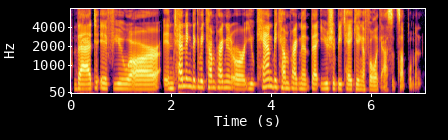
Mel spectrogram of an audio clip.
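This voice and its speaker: Smooth, clear-voiced woman podcast host. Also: on the low side, normal speed, fairly bright tone, no echo, clean studio sound. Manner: clear, structured, recapping what was said. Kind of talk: interview questions and summaries.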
